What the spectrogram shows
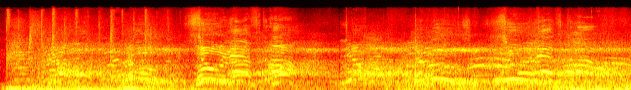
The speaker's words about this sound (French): Oui oui, des slogans très originaux, des chars syndicaux qui jouent plus fort que jamais les super tubes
